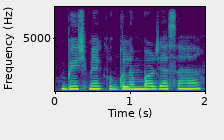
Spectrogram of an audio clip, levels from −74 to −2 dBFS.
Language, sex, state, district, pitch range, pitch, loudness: Hindi, female, Bihar, Patna, 235-250 Hz, 245 Hz, -15 LUFS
